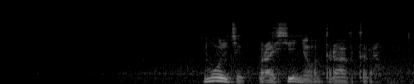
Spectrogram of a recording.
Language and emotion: Russian, neutral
